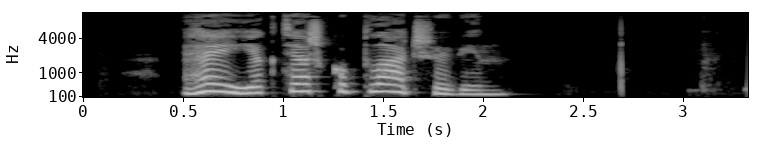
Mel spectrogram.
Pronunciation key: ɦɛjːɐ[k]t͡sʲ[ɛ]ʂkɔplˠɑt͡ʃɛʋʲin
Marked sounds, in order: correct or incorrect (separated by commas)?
correct, incorrect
